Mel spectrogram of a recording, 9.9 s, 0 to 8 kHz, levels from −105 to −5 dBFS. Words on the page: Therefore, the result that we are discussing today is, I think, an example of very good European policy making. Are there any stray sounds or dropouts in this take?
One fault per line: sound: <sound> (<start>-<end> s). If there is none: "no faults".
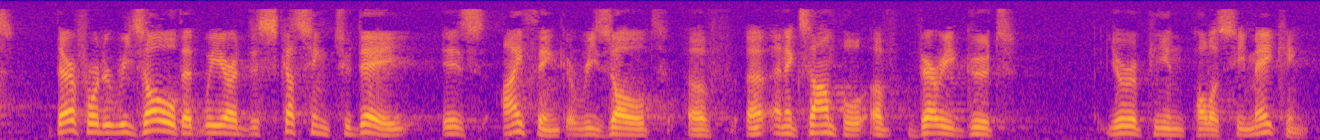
no faults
